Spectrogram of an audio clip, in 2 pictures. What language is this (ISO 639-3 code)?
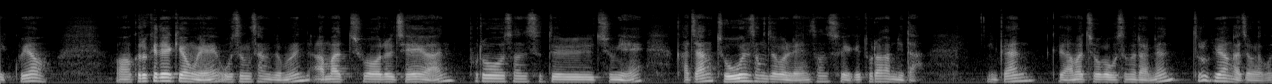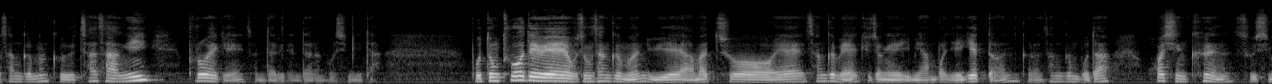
kor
